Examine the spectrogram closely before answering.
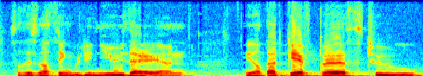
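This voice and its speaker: In a French accent, a man with a very deep, low pitch is heard through audible room echo and noticeable background noise. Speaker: visual effects studio executive. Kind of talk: panel discussion. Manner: halting.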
